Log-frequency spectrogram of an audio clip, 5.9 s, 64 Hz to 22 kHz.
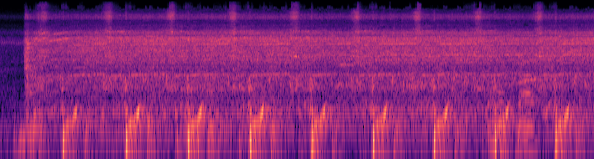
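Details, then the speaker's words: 2014 Porsche Cayman that fired briefly, compression test while cranking: even pulses just under two a second, never catches, weak compression strokes; low on more than one cylinder, water ingestion suspected, unconfirmed. "crank it again it's low on this one too which I guess um if it sucked a bunch of water and it would hit more than one cylinders"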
